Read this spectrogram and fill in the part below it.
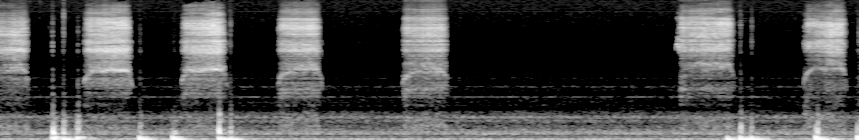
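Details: Nestling barn owls, wild, in a research-monitored nest box while one swallows a rat; a series of rasping hiss-snores, some clustered close together, a long quiet gap, then two more, amid scuffling knocks.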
